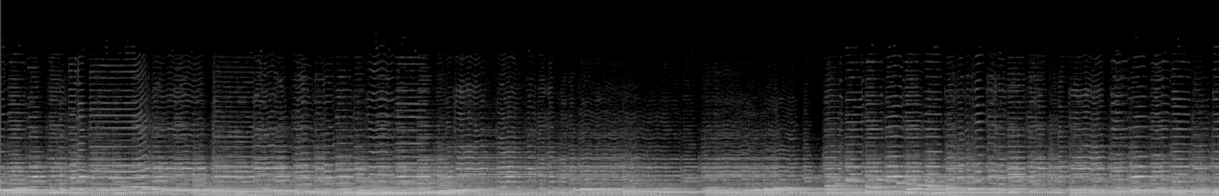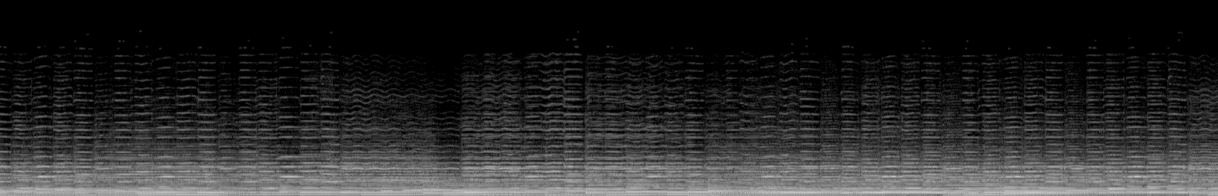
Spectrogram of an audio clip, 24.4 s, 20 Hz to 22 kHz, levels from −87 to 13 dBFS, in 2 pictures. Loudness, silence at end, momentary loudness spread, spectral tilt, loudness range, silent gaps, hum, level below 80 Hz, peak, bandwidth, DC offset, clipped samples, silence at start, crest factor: -16 LUFS; 0 s; 5 LU; -5 dB/octave; 3 LU; none; none; -40 dBFS; -2 dBFS; 12.5 kHz; under 0.1%; under 0.1%; 0 s; 14 dB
